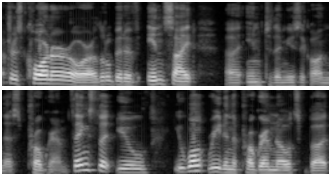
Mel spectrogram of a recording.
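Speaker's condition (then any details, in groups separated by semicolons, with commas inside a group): No condition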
